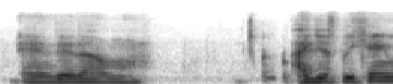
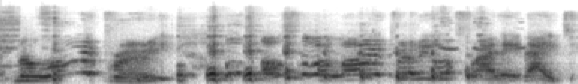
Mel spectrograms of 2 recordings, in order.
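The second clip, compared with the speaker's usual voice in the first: mocking disbelief. Teen mocking a friend's Friday library plan, high scornful disbelief. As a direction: scoff at the idea like it's a joke. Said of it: "And I was like".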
